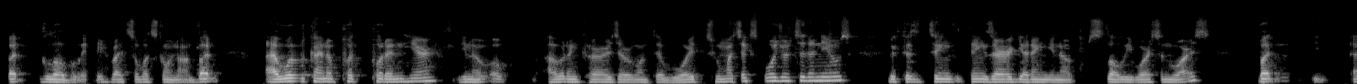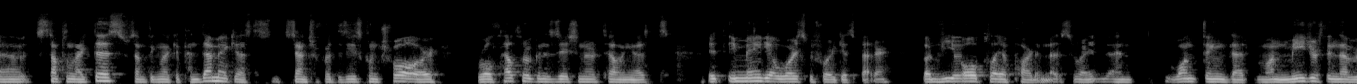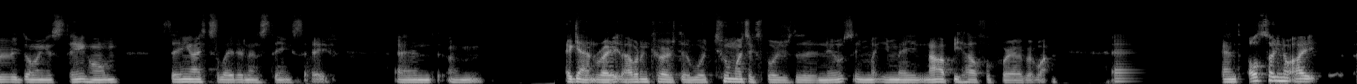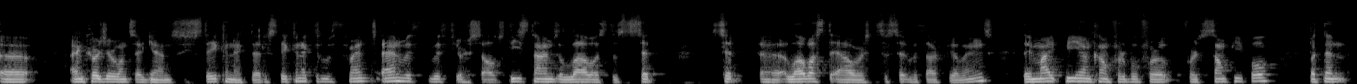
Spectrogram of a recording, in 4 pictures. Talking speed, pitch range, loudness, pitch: 190 wpm, 110-130 Hz, -26 LUFS, 120 Hz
